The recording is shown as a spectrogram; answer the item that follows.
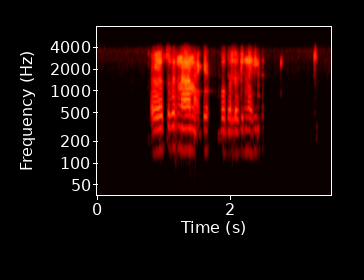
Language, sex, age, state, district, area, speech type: Santali, male, 18-30, Jharkhand, East Singhbhum, rural, conversation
